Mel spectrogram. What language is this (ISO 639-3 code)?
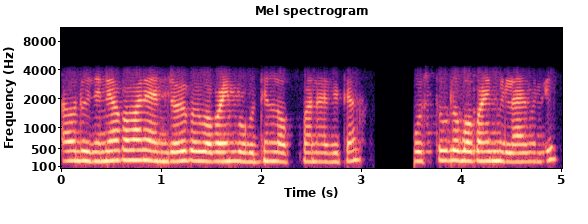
asm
